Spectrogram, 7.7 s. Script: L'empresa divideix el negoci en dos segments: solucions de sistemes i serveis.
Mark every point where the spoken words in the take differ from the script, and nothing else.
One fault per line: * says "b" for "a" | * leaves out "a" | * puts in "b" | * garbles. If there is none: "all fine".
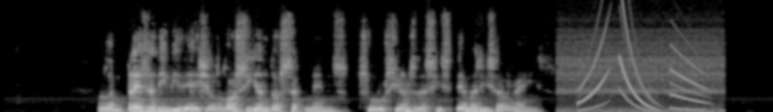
all fine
